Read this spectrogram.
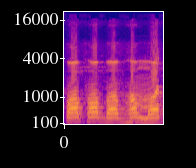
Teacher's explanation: इसके अलावा प फ ब भ म तक का जो है इनका होता है होंठ, होंठ यानी कि दोनों होठों का इसमें प्रयोग किया जाता है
